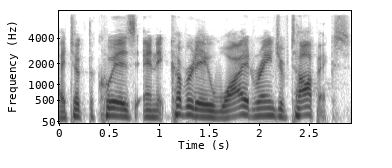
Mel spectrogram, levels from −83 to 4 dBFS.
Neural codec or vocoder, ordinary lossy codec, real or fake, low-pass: vocoder, 44.1 kHz, 128 mel bands every 512 samples, BigVGAN v2; MP3, 48 kbps; fake; 7.2 kHz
